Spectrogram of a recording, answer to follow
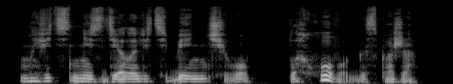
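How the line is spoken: Group muttering. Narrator (Russian): забормотали они

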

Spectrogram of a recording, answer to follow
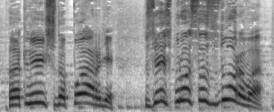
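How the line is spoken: Shout. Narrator (Russian): он закричал

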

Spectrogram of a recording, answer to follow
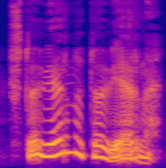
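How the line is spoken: Sighing. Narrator (Russian): вздохнул Горбовский

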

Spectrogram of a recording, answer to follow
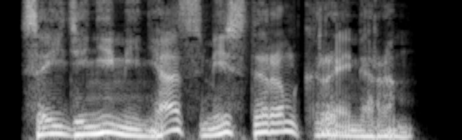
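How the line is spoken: Calm. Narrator (Russian): Вульф спокойно сказал

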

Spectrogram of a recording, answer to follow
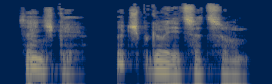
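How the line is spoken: Soft, friendly, confiding. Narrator (Russian): тихонько, дружески, доверительно спросил

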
